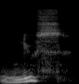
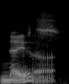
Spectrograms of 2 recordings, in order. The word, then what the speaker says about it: Neuss: This was announced by Jared, is it Noose? I don't know how to say his last name. Neuss. Neus? Neus, there you go.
